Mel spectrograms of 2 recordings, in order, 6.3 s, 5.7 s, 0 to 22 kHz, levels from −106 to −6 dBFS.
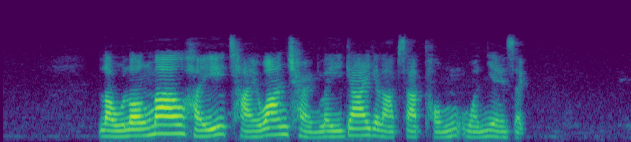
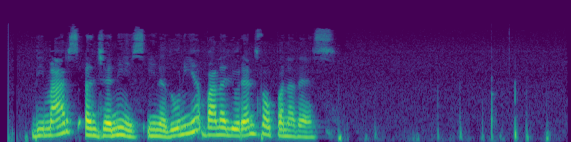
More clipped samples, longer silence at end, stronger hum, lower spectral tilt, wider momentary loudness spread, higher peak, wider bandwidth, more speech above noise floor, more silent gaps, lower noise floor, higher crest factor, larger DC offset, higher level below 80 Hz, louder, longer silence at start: neither; second, 1.1 s vs 2.3 s; neither; second, -4 dB/octave vs -9.5 dB/octave; first, 16 LU vs 10 LU; about the same, -8 dBFS vs -6 dBFS; second, 7.6 kHz vs 8.4 kHz; first, 52 dB vs 47 dB; neither; first, -77 dBFS vs -68 dBFS; about the same, 18 dB vs 18 dB; neither; second, -74 dBFS vs -62 dBFS; second, -25 LUFS vs -22 LUFS; first, 1 s vs 0.3 s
